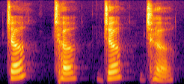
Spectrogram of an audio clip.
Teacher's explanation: इन सब का उच्चारण स्थान तालु होता है, यानी उच्चारण करते समय जिह्वा दांत के ऊपरी हिस्से को अंदर से स्पर्श करती है, इसलिए इनको तालव्याः कहते हैं।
